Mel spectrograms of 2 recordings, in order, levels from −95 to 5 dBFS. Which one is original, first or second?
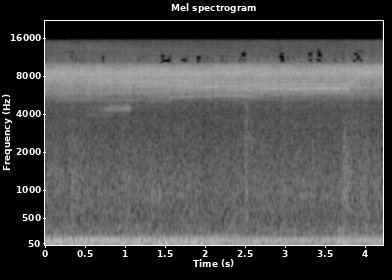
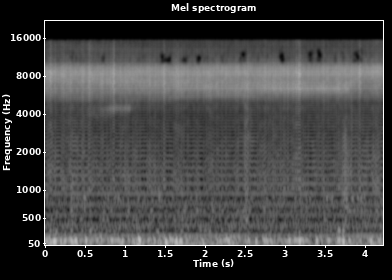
first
